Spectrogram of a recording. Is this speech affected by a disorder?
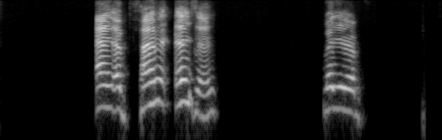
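Yes: myasthenia gravis.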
